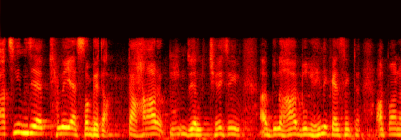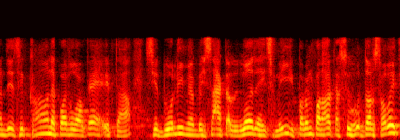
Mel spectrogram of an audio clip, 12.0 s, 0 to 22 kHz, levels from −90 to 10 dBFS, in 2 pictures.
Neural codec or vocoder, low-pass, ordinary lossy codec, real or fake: codec, 16 kHz, 1 kbps, X-Codec, HuBERT features, trained on general audio; 7.2 kHz; none; fake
